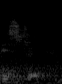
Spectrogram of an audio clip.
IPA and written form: ˈhɪstri (history)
